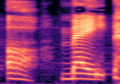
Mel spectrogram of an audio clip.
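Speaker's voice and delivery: a light Australian accent that slips out, imitating British guys; Australian-tinged "Oh, mate" in a passing impression; accidental Australian accent. Vlogger quoting Love Island guys, lightly Australian accent. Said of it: "I sound Australian".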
